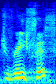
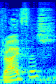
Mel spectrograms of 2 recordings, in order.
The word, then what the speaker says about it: Dreyfus: name Julia Louie Dreyfus it's not Dreyfus where is it the Dreyfus Dreyfus yeah like drive a car but Dreyfus Oh Dreyfus really welcome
